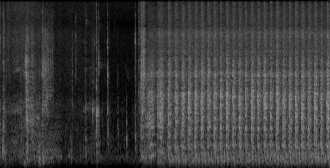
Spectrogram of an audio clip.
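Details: Car cranking after some handling clicks, steady rapid cranking about four beats a second, engine never catches; crank no-start, recorded for the car's tuner.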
